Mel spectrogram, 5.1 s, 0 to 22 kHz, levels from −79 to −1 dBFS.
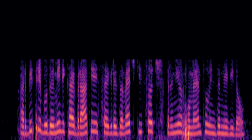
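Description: The whole speech clip carries the GSM full-rate codec sound, a buzzy, gravelly roughness with nothing above 4 kHz, which fits the 13 kbps full-rate coder. GSM bit errors then hit from 0.64 to 0.75 s, just before "bodo imeli kaj brati", and from 3.64 to 3.85 s, right after "za več tisoč strani". Corrupted filter and gain values bend the spectrum into brief squawks and gargling.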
